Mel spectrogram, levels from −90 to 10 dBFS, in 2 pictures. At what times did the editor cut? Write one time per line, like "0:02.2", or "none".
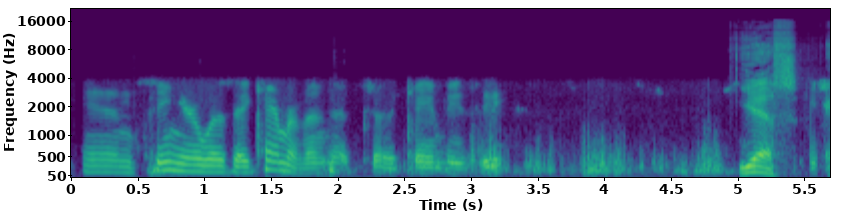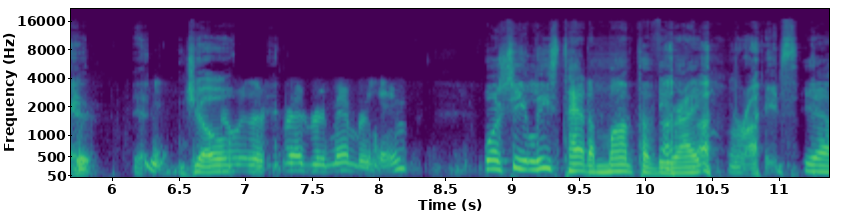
0:08.8
0:10.1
